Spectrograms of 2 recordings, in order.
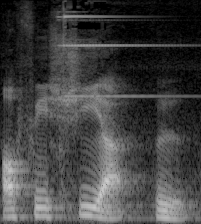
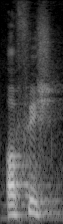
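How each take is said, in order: First: The ending has an extra 'ee-ya' sound. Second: The ending is a short '-shal' sound. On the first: The speaker calls it wrong. "ಈ ಯಾ ಬರ್ತಾ ಇದೆ" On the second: The speaker calls it right. "ಅದರ ಅವಶ್ಯಕತೆ ಇಲ್ಲ"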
